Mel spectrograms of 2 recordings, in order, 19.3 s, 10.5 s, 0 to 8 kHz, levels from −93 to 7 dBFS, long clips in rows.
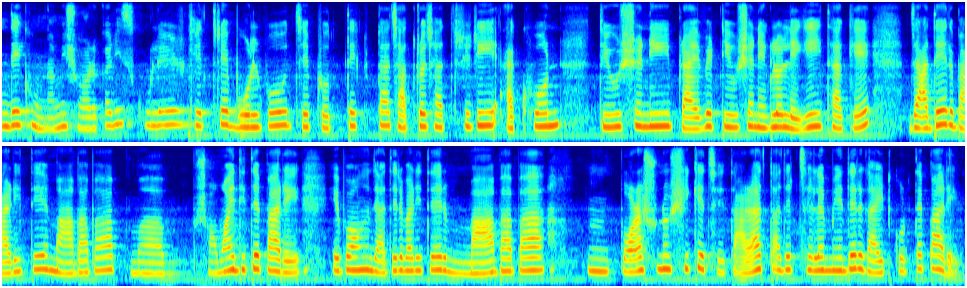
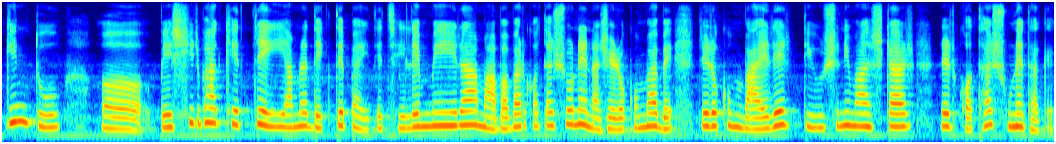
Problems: none marked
